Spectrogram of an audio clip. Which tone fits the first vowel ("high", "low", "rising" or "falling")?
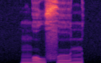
low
